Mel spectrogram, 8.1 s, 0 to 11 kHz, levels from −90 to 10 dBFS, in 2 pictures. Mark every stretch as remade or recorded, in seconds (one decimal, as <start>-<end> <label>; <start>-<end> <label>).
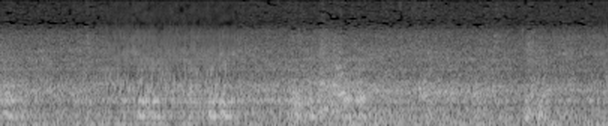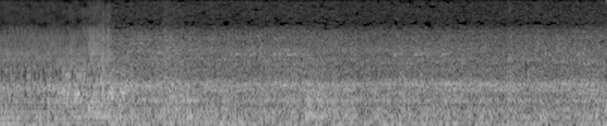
0.0-0.7 recorded; 0.7-1.6 remade; 1.6-4.0 recorded; 4.0-4.8 remade; 4.8-8.1 recorded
